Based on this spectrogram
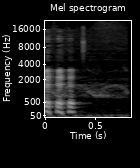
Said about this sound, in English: It sounds like the cat siren from Nightmare Before Christmas.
